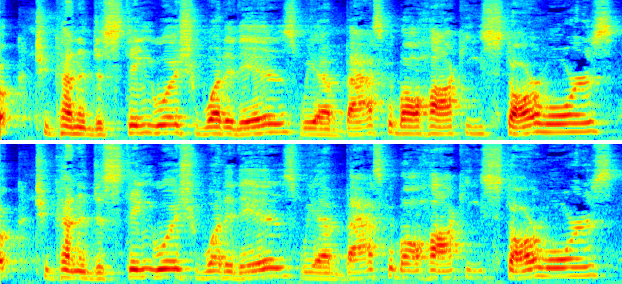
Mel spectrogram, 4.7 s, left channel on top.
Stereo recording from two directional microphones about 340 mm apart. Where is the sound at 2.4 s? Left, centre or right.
Left.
